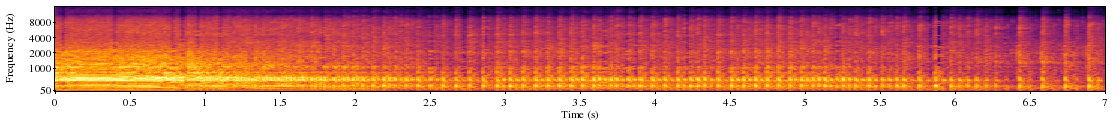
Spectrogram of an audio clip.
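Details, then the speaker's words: 1937 Sears Water Witch 2.5 hp two-stroke outboard, 83 years old and stored in a shed, first run after revival, mounted in a vise. It fires up and settles into a steady, even popping with no misses: running cleanly, easier than expected. "good she'll dial right in that was much easier than expected"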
